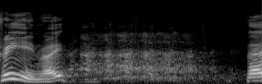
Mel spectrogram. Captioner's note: laughter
